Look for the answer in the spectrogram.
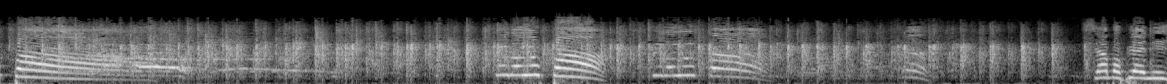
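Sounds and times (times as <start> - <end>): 
speech: 0.1 - 1.1, 5.2 - 7.7, 11.0 - 11.6
audience applause: 0.2 - 11.1.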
